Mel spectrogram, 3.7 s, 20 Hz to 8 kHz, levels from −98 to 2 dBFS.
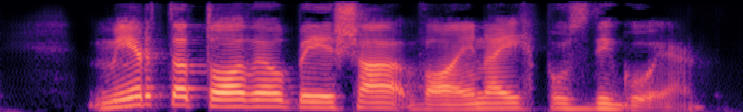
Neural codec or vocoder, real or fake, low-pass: codec, 16 kHz, 1 kbps, X-Codec, HuBERT features, trained on balanced general audio; fake; 7.2 kHz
